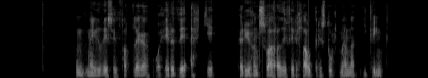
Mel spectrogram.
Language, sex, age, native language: Icelandic, male, 30-39, Icelandic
